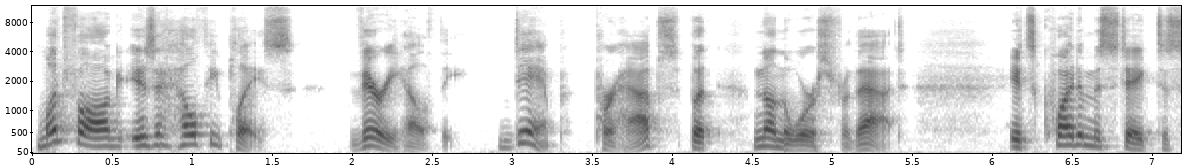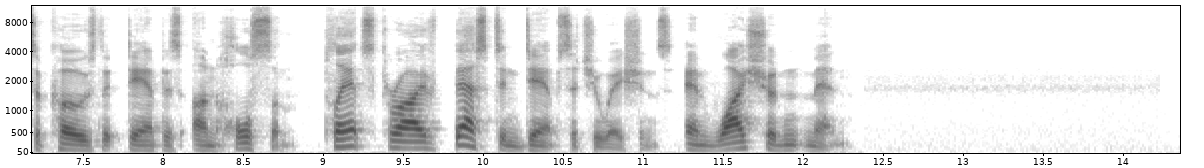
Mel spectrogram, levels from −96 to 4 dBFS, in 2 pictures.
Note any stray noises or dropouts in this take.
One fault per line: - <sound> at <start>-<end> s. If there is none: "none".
none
